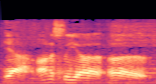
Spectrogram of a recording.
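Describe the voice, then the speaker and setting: A man's voice: lowish voice, takes it slowly, soft background music, rough recording. A man co-hosting a comedy podcast, improvising mock-earnest banter. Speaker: podcast co-host.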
